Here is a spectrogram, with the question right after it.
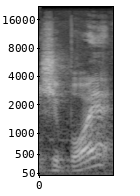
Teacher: paroxítona jiboia é paroxítona a paroxítona eu vou te lembrar que a sílaba tônica não é a última é a penúltima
